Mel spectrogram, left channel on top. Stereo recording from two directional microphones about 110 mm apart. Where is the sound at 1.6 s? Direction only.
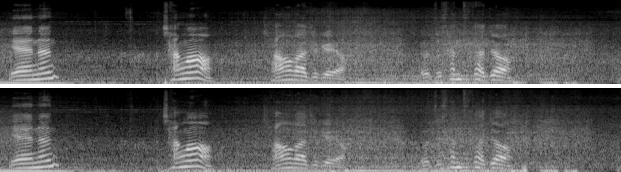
5° right (ahead or behind).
